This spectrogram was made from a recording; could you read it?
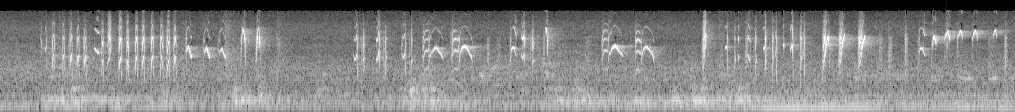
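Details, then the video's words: High, rapid twittering phrases from a Brown-throated sunbird, used as a tutor recording to provoke breeding urge in other birds; short chirpy bursts repeat every second or two, some notes arching, over a quiet low hum. "Masteran Kolibri ninja ( konin) ijoan bahan belajar bunyi pancing birahi burung laen"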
